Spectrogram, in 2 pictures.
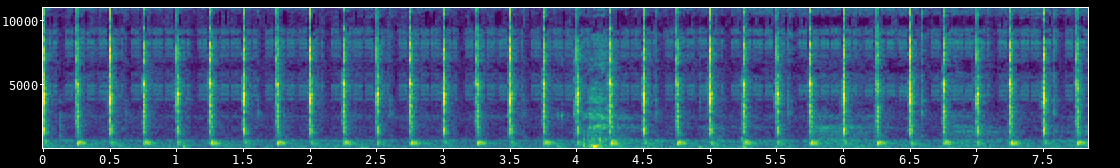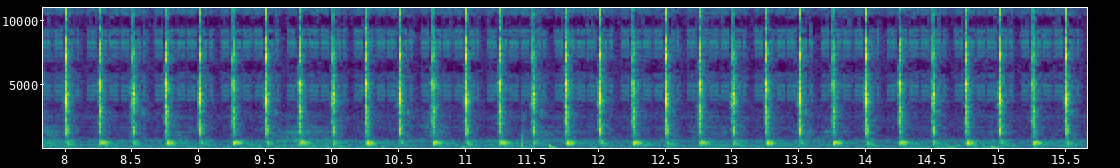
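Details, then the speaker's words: Simplex 4010 fire alarm control panel reset: crisp, perfectly even ticking at two per second in a quiet room as the panel slowly works through its normal reset, which takes a long time. "I'm going to reset this. This one thing I don't like about this controller, the one thing is that it takes forever to reset."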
